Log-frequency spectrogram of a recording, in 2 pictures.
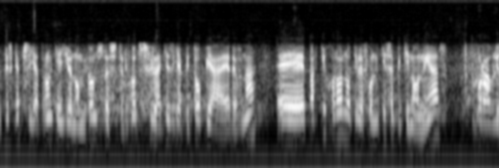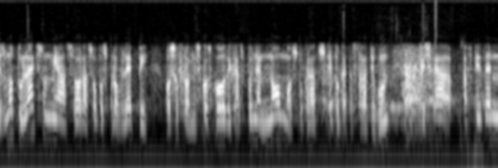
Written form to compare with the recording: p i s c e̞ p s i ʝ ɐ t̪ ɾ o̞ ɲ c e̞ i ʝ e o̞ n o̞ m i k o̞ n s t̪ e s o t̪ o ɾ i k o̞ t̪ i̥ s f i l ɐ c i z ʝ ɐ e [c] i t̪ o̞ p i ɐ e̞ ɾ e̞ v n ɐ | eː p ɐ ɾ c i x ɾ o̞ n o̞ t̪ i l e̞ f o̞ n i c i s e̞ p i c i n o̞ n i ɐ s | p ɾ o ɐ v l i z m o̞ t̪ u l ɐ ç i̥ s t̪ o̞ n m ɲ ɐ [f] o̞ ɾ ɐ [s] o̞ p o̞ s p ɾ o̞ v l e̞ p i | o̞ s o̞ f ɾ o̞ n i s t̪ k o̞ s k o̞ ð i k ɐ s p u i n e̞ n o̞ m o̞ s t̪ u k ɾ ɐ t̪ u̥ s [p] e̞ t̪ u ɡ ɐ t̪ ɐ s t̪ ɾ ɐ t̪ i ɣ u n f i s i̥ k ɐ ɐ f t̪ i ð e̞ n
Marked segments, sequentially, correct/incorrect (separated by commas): incorrect, incorrect, correct, incorrect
